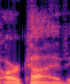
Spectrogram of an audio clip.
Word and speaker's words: arXiv: Yes, academia is still publishing, and I'm going to butcher the name, ARVIX. – Archive. It's spelled ARXIV, but pronounced archive.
